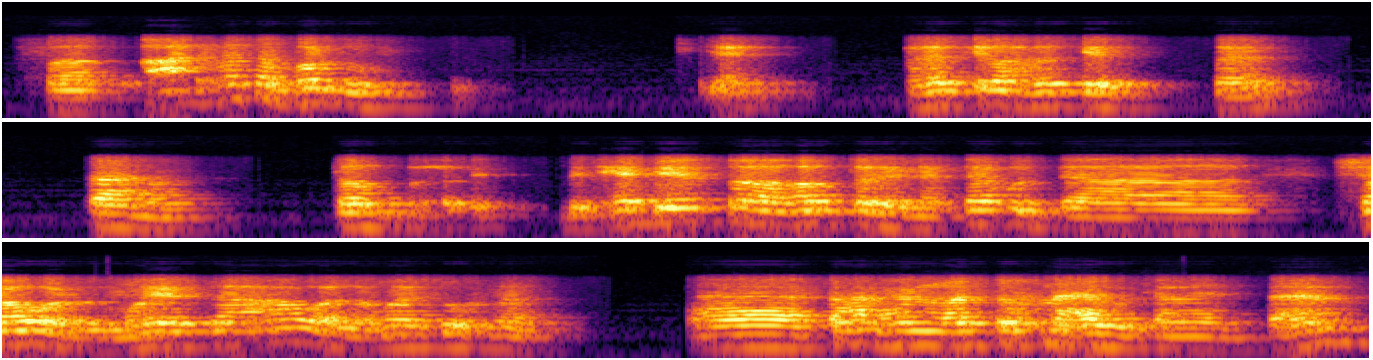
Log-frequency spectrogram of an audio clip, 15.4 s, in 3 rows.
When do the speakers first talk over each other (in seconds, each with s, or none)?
none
